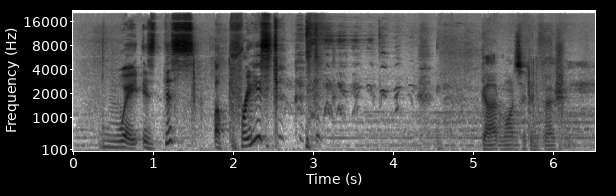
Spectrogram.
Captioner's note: laughs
